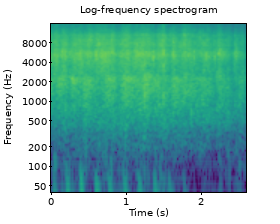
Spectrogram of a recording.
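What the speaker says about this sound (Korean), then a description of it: "최진희 집사님 박수로 모시겠습니다." An audience in a church applauds steadily to welcome a deacon, a dense, even clapping of many hands throughout, moderately loud with no talk over it.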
